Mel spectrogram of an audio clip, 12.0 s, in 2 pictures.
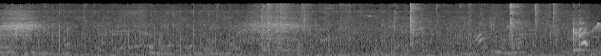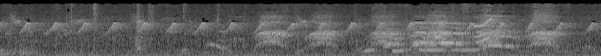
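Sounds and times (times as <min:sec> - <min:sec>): birds chirping and warbling: 0:00.0 - 0:12.0.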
